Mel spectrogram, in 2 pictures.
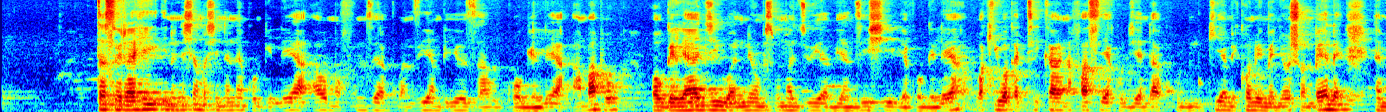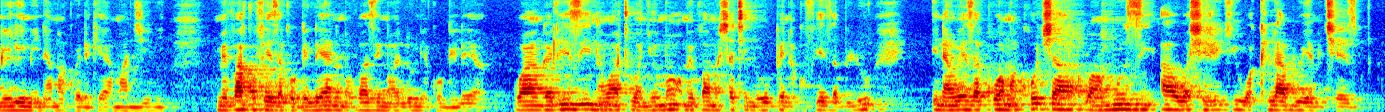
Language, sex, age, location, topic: Swahili, male, 18-24, Nairobi, education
